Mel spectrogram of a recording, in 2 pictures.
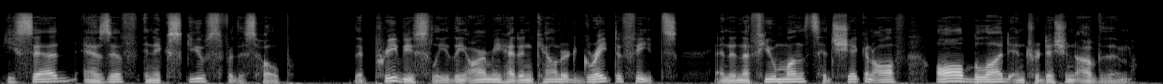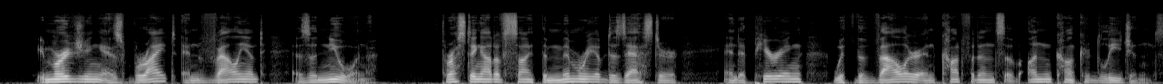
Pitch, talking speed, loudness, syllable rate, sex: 100 Hz, 150 wpm, -22 LUFS, 4.6 syllables/s, male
